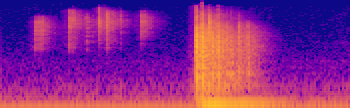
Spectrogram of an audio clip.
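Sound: dice being rolled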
